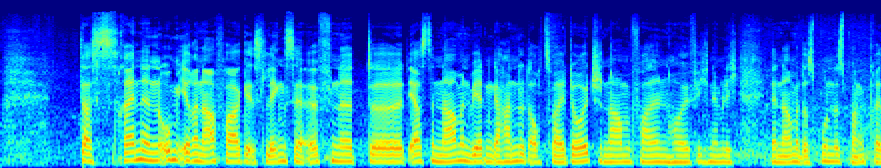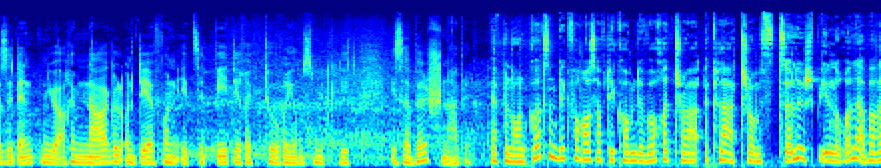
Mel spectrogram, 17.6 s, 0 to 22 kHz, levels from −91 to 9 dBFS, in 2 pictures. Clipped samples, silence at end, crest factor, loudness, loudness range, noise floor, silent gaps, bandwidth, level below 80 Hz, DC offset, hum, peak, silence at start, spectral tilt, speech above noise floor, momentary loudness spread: under 0.1%; 0 s; 16 dB; -23 LUFS; 5 LU; -47 dBFS; none; 16.5 kHz; -62 dBFS; under 0.1%; none; -6 dBFS; 0 s; -5.5 dB/octave; 25 dB; 8 LU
